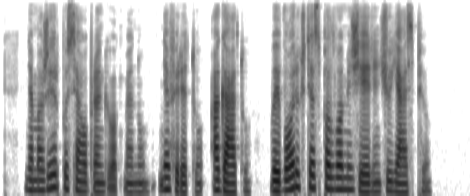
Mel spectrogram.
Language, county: Lithuanian, Utena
